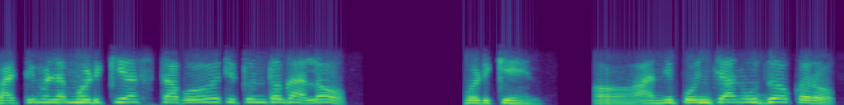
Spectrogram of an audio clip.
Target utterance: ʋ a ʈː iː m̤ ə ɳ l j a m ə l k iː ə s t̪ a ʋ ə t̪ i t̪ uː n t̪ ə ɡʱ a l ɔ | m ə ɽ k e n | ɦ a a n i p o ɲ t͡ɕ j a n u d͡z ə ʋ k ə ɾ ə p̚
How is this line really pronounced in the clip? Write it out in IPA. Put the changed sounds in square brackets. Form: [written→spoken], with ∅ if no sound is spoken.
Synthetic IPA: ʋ a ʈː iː m̤ ə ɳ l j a m ə [l→ɽ] k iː ə s t̪ a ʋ ə t̪ i t̪ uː n t̪ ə ɡʱ a l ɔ | m ə ɽ k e n | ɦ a a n i p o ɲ t͡ɕ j a n u d͡z ə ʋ k ə ɾ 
